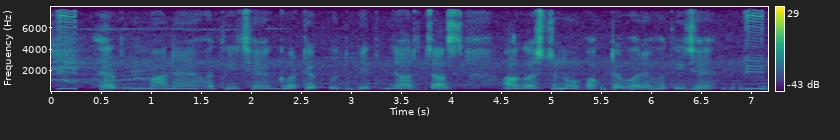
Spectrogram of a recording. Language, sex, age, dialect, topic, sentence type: Bengali, male, 18-24, Western, agriculture, statement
